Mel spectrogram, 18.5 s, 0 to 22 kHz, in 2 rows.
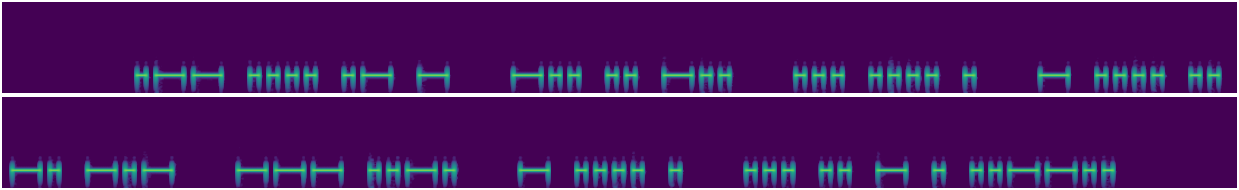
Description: Morse code, heard as a keyed tone, about 17 wpm, 700 Hz. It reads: WHAT DID SHE THINK OF THE SITE?
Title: Sentences from Top 1000 Words - Review Part 4 - 17wpm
